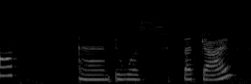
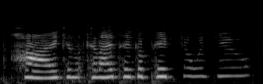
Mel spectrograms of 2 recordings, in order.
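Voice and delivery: nervous excited request; 5 semitones higher, 16 dB louder than usual. Retold or imitated. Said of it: "I was like".

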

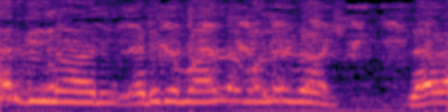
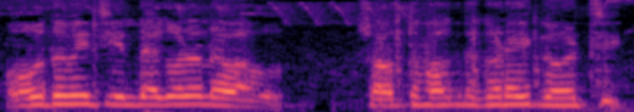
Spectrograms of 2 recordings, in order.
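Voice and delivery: put-on much lower, humble old workman's voice; old mistri; 8 semitones lower than usual. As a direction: answer the boss like a deferential old labourer. Mistri reassures the club boss. (নিচু গলায় বিনীত বুড়ো মিস্ত্রি)

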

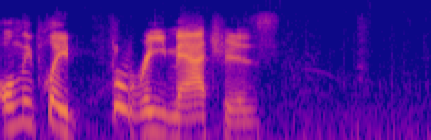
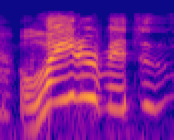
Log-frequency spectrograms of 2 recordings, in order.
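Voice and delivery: very high squealed farewell; gleeful taunt; 13 semitones higher, 4 dB louder than usual. Pretend. Player leaving enemies behind, gleeful high squeal. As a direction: squeal it as you get away.

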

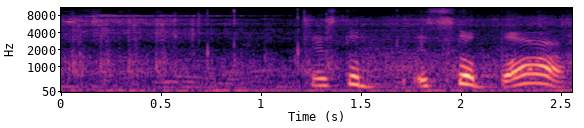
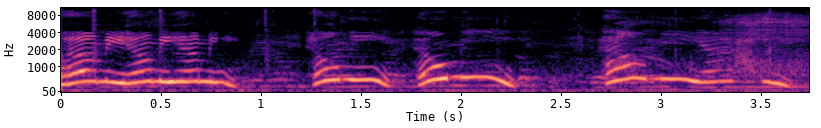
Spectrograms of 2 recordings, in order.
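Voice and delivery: high pleading calls; 10 semitones higher, 4 dB louder than usual. Real, not acted. Teammate must save him.

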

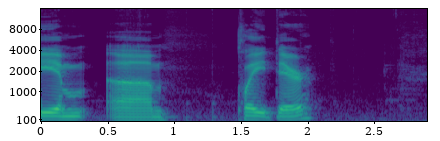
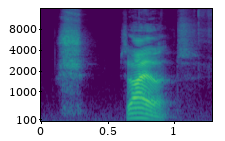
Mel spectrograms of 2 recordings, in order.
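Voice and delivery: mock shush; 3 semitones higher, 8 dB louder, slower than usual.

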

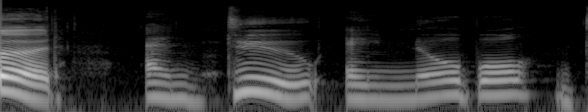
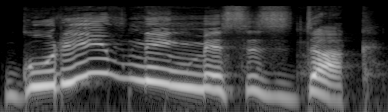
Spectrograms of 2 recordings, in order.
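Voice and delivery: polite greeting; 7 semitones higher than usual. A narrator's reading. Big Bad Wolf bowing to the duck on her doorstep, polite. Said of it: "bowing politely".

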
